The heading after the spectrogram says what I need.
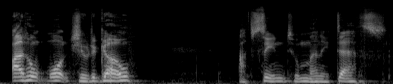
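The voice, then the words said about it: Imitates another person's voice. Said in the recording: “your flawless Michael Caine impression?”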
